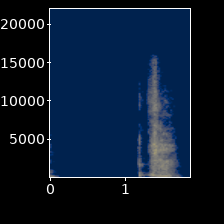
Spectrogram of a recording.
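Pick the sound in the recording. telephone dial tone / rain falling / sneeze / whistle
sneeze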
